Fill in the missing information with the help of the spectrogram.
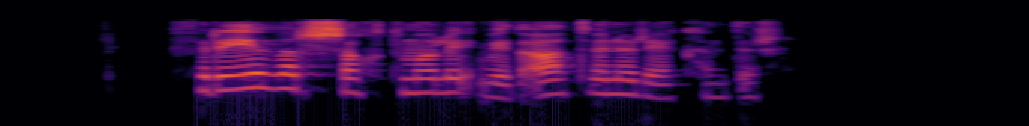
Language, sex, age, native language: Icelandic, female, 30-39, Icelandic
